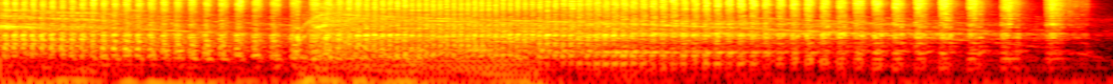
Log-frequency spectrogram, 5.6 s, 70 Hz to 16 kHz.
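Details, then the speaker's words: Nearly new 4.5" or 9" angle grinder in for repair. Harsh rattling grind with a fast uneven pulse as it spins up and runs down; something sheared inside, the motor starts before the blade spins and the blade is not driven. "something sheared on side the blades actually not been driven by the motor she's just getting a little bit of a spin but you can see the motor starting before the blade spins so there's something going on there"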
